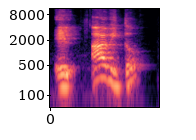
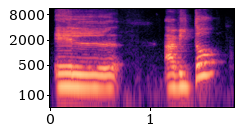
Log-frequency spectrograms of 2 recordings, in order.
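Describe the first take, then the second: First: "hábito" with the voice loaded on HÁ; stress on first syllable. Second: "habitó" with the voice loaded on TÓ; stress on last syllable. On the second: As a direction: punch the final syllable of "habitó". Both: Shown as a demonstration. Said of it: "donde nosotros cargamos la voz".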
